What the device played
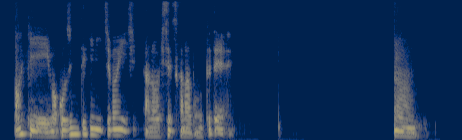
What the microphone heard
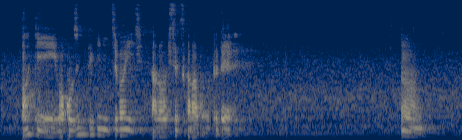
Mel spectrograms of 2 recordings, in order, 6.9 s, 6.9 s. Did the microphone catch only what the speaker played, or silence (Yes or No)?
Yes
